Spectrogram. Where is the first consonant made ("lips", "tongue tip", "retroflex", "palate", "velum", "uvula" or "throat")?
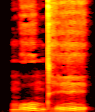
lips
